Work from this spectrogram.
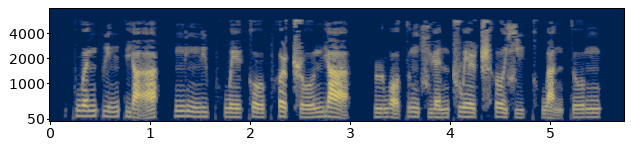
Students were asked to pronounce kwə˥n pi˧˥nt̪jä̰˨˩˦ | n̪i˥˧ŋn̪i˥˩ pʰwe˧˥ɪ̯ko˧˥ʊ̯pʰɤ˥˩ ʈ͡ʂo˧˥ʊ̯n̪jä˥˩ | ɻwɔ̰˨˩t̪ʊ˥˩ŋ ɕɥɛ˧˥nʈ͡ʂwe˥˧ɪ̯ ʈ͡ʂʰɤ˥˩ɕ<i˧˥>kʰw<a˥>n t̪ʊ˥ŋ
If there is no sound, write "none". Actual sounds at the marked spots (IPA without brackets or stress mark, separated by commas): i˧˥, a̰˨˩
